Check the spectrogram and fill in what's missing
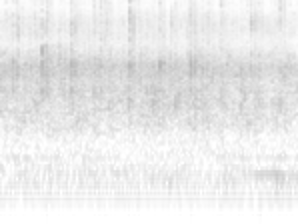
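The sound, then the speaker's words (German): Steady applause from an audience welcoming Bundestag President Bärbel Baas as a visitor, a dense, even patter of many hands clapping at once, sustained throughout with no voices standing out. “Herzlich willkommen, einen großen Applaus.”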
